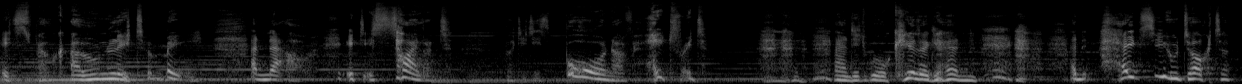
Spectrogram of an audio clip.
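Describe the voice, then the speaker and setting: A sickly undead woman speaks very slowly in a fairly high voice. She is bitter and sinister, taunting like a game villain who relishes her hatred, with music playing underneath. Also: lively intonation. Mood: gleeful menace. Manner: slow, taunting, menacing, savoring words. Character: bitter, sick undead woman, hateful, gleefully sinister, cryptic. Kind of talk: video game dramatic acting.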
